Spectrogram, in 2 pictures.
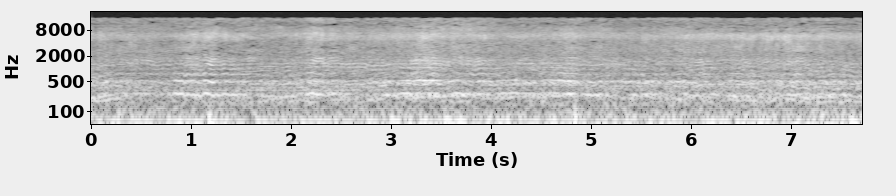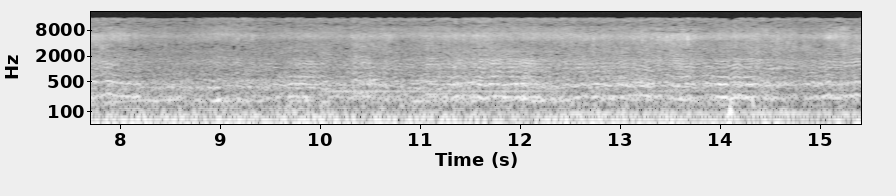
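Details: A mass of bees droning steadily for the whole stretch, a deep even hum with a soft tonal band and slight swells in loudness.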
